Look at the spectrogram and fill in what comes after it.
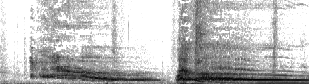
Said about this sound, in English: Some bungee jumping dog.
